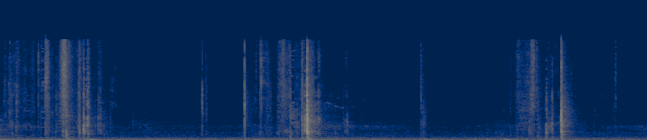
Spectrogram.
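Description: Faint taps and light clicks of tarot cards being dealt and laid onto a table, a few scattered soft strikes with the clearest about three seconds in, over near silence.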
